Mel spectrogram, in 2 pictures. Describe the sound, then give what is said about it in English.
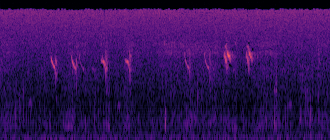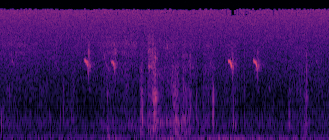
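Wild birds fly overhead, coming back from a tree grove, and call in two loose bursts of short, high chirps over a steady low rumble, with a louder rustling burst near the end and no talking. “But the same wild birds are coming back, just flew over.”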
